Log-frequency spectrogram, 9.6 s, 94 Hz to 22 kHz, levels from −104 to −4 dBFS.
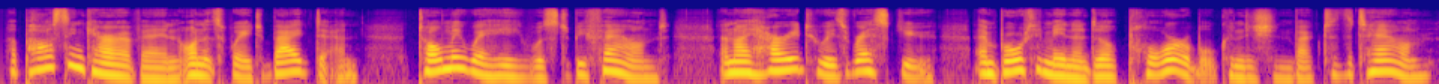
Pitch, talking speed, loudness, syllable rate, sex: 185 Hz, 205 wpm, -19 LUFS, 5.3 syllables/s, female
